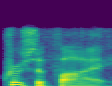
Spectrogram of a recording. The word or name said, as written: crucify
